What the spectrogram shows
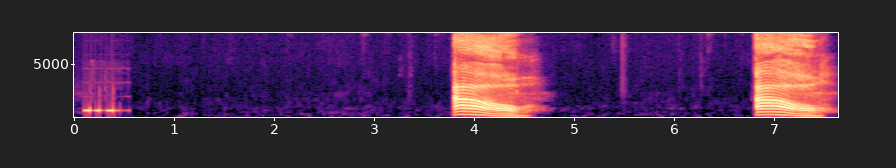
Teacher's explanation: the sound that's pronounced with the lips unrounded I I and the sound that requires the lips moving from an unrounded to a rounded position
